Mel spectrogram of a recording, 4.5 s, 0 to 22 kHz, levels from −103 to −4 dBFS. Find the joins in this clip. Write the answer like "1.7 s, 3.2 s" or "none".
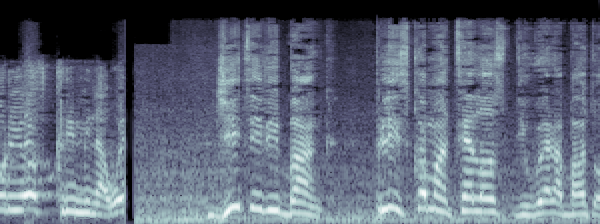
1.0 s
